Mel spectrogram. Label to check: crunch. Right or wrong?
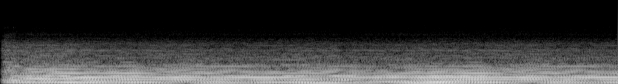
Wrong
